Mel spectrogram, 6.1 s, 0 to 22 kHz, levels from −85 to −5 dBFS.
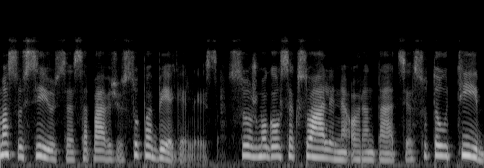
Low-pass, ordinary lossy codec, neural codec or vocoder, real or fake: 7.2 kHz; Opus, 32 kbps; none; real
